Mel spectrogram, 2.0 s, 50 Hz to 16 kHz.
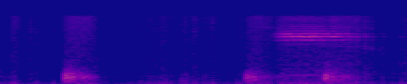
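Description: Pen scratching across paper while writing out an answer on a Class 9 maths worksheet: a few soft, brief strokes, faint and close, with no talking.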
